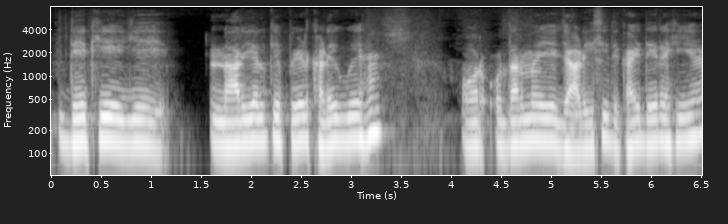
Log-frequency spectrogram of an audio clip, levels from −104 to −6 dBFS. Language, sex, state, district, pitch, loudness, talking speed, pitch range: Hindi, male, Uttar Pradesh, Etah, 135 Hz, -17 LUFS, 165 wpm, 120-145 Hz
